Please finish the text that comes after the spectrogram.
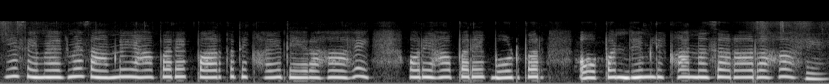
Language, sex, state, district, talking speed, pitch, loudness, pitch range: Hindi, female, Rajasthan, Jaipur, 180 wpm, 330 Hz, -13 LUFS, 320-345 Hz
